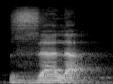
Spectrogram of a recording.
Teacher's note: زلا، زا کو زور کے ساتھ، سختی کے ساتھ ادا کرنا ہے، لام کو باریک پڑھنا ہے، لمبا بھی نہیں کرنا۔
